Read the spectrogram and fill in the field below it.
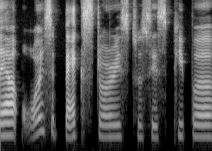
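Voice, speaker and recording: A woman speaks at a fairly slow pace with a strong German accent, her tone bright and sharp. The recording is very clean and dry, close-miked with no echo over a silent background. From Germany. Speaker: video game content creator. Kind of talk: gameplay walkthrough. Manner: halting, many fillers.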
